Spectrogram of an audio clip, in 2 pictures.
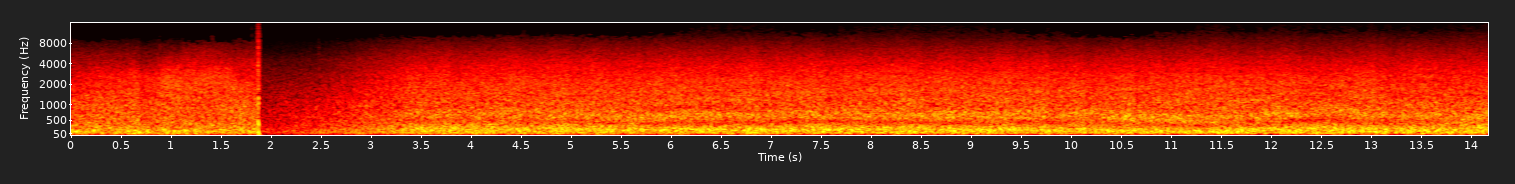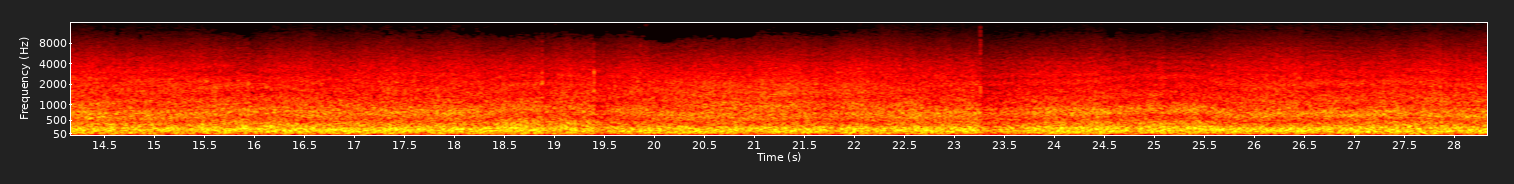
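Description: Waterfall rapids rushing, a loud steady wash of water noise, broken about two seconds in by a sharp click and a brief dip in level.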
